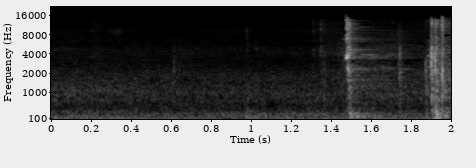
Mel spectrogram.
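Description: Two sharp metallic clicks about half a second apart near the end, from the Luton box's rear door locking hardware, over a faint low rumble.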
